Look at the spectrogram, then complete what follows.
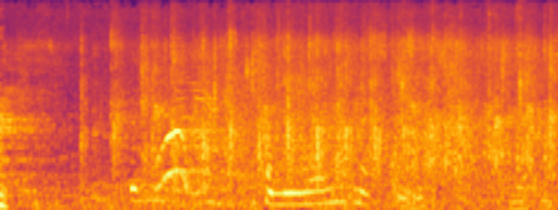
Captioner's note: applause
